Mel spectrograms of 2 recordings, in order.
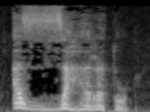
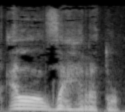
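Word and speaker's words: az-zahratu: It would be wrong for me to say Al-Zaharatu because Za is a sun letter and if a word begins with a sun letter then then I cannot pronounce the lam. I cannot say al zahratu. I must say az zahratu.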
